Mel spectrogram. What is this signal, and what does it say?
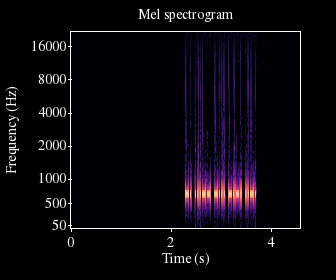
Morse code, heard as a keyed tone, about 52 wpm, 700 Hz. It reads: N3BCF
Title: USA Call Signs - 5 Characters - Repeated 3x - 50wpm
